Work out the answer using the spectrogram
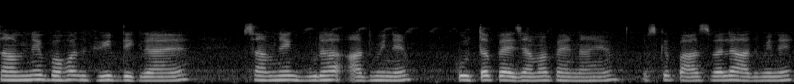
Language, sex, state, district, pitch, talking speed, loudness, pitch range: Hindi, female, Uttar Pradesh, Ghazipur, 195 Hz, 160 wpm, -28 LUFS, 185-200 Hz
